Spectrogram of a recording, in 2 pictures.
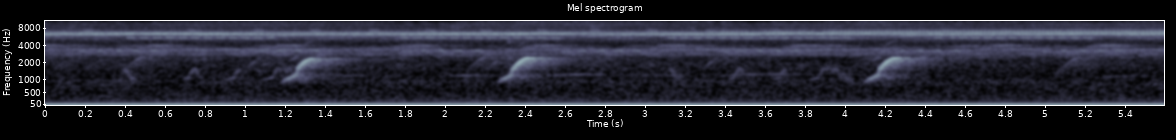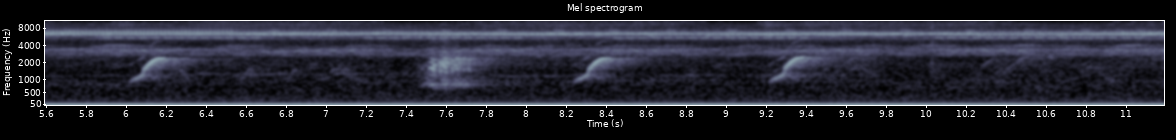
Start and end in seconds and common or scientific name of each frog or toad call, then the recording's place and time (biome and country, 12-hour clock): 1.1	2.6	rufous frog
4.0	4.5	rufous frog
5.9	6.5	rufous frog
7.5	7.9	Scinax fuscovarius
8.1	9.6	rufous frog
Cerrado, Brazil, 11:00pm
